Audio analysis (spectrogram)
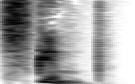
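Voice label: "skimp", British English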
